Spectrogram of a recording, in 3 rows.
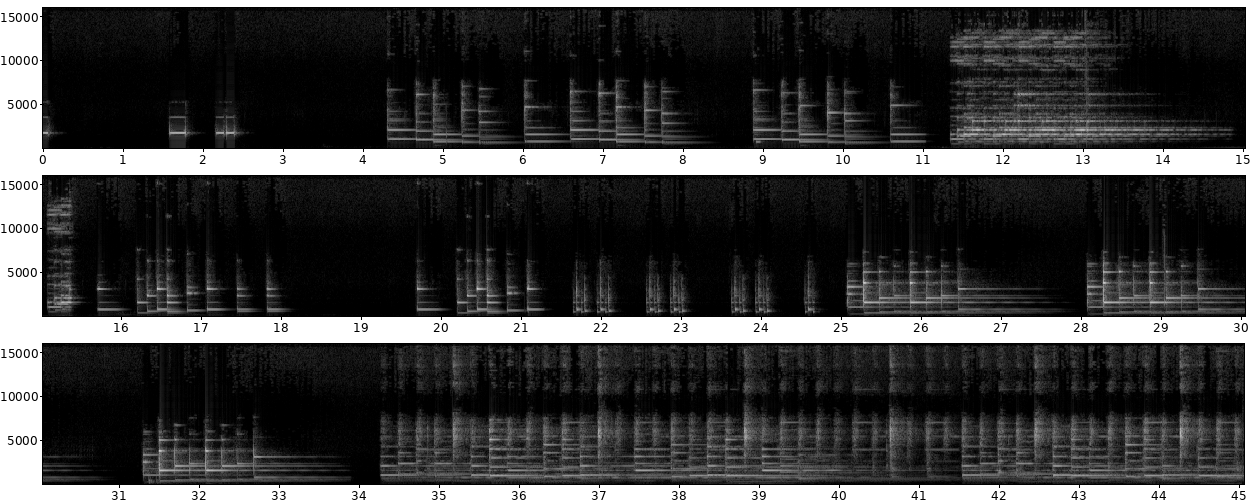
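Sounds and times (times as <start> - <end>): phone ringtone jingles: 8.9 - 18.1.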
